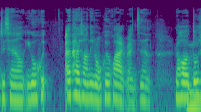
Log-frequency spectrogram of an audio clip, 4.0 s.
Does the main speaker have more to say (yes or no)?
yes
